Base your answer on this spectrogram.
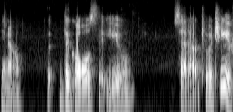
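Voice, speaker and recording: This is a woman speaking with an American accent. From North Carolina. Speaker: sustainability consultant. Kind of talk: interview.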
